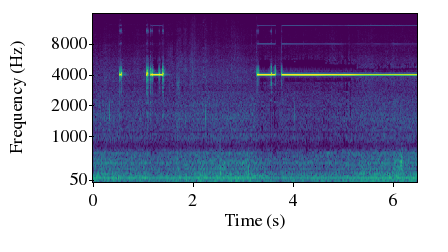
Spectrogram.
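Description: Clear high-pitched meter beeps, two short chirps then a long steady tone; the relay contacts are closing properly.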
